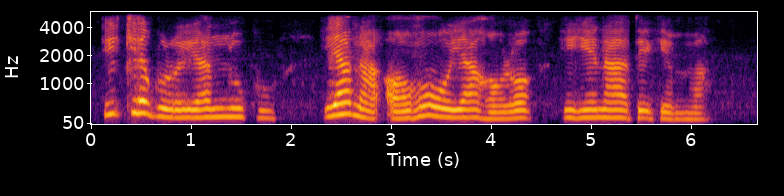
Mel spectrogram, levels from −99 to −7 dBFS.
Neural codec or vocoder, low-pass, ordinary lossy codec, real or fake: vocoder, 22.05 kHz, 80 mel bands, HiFi-GAN; 5.4 kHz; AAC, 32 kbps; fake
